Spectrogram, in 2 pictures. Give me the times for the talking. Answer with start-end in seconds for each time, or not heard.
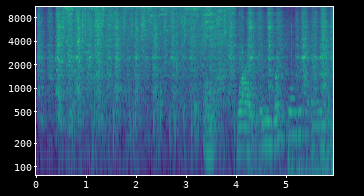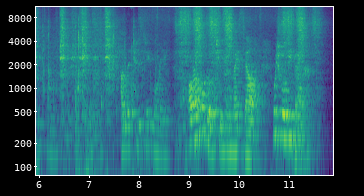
3.3-11.4.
